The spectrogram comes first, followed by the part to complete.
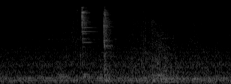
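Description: Hands working paracord into a snake knot: two sharp clicks, the first with a slight metallic clink, about a second in, over a steady low hum.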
